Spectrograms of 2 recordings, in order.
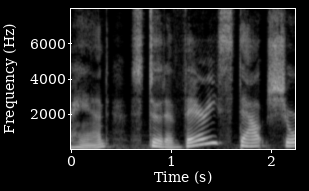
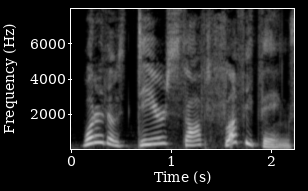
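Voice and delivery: put-on little girl; 8 semitones higher than usual. A narrator's reading. Lucy voiced.

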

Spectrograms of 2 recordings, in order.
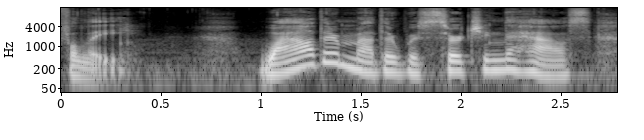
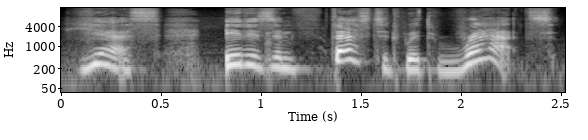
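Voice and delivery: tearfully; 6 semitones higher than usual. A narrator's reading. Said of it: "said Tabitha tearfully".

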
